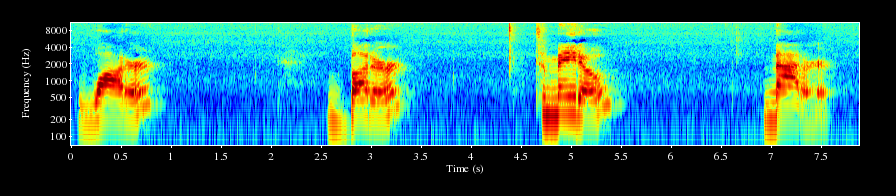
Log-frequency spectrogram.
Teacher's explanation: So these are just 4 examples of words with T in the middle of two vowels. And so the T changes to a D sound.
